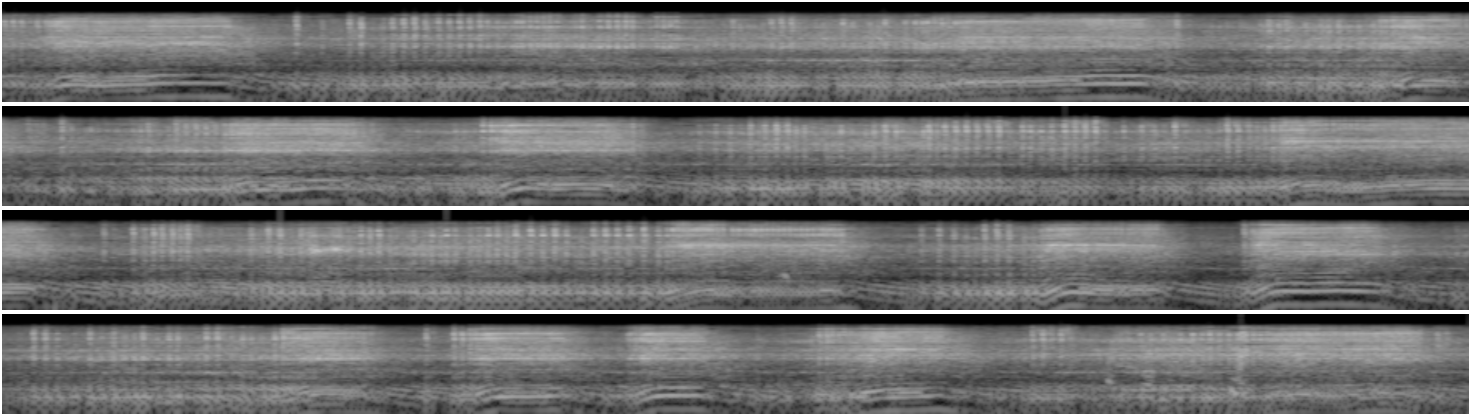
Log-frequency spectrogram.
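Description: A pocket bike's small two-stroke engine buzzing as it is ridden, the revs rising and falling again and again as the throttle is opened and eased off. Several times the engine drops briefly toward idle before picking up again.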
